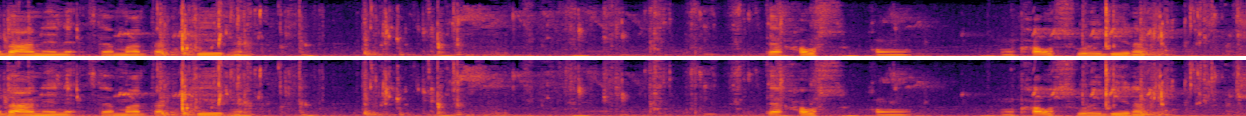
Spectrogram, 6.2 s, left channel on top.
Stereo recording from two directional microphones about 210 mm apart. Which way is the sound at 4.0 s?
30° left (ahead or behind).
